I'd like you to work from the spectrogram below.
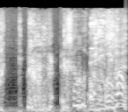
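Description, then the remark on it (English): A person with a returning cough coughs several times, harsh rough bursts separated by short gaps, ending in a throaty voiced sound. “This cough has come back.”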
